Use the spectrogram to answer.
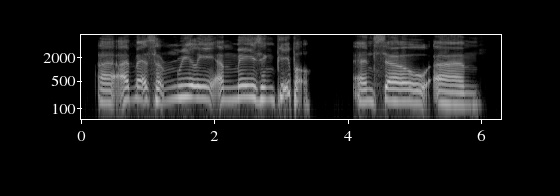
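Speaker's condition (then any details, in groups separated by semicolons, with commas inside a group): Cerebral palsy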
